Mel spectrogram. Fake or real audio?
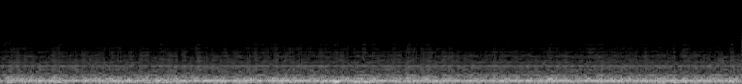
fake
